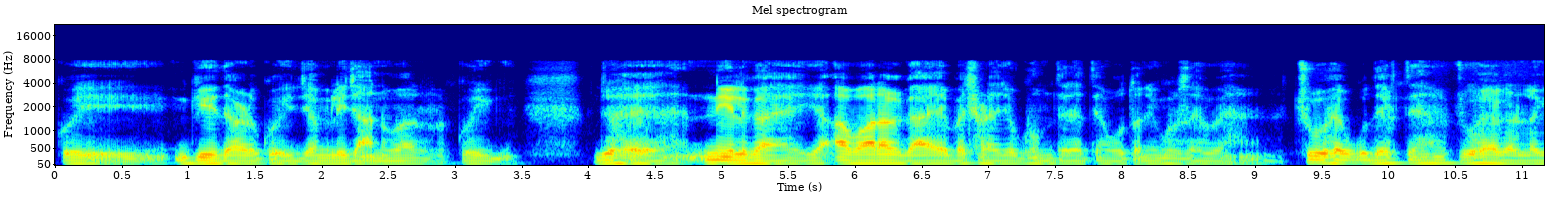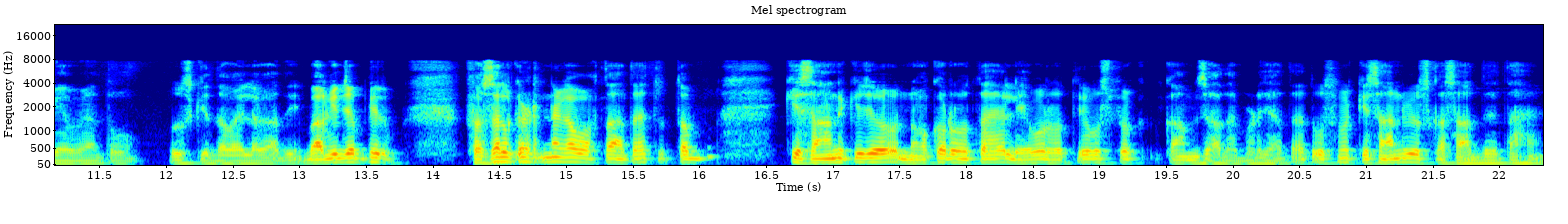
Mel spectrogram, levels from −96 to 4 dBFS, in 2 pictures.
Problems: none marked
